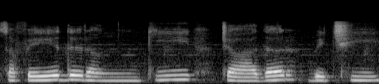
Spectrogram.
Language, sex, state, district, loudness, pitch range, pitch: Hindi, female, Madhya Pradesh, Bhopal, -16 LUFS, 180-205 Hz, 190 Hz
